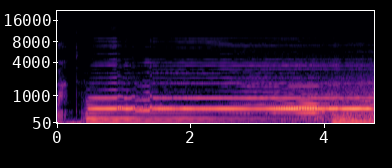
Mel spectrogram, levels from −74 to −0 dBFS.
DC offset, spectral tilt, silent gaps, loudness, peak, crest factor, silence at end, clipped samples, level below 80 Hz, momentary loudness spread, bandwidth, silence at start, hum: under 0.1%; -7 dB/octave; none; -26 LUFS; -14 dBFS; 12 dB; 0 s; under 0.1%; -40 dBFS; 7 LU; 9.6 kHz; 0 s; none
